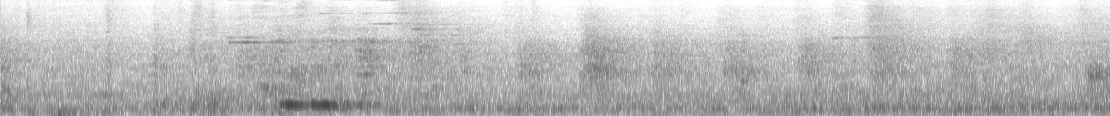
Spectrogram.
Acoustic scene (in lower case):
subway station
